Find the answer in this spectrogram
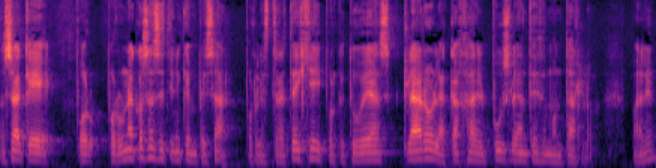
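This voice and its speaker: A man with an unremarkable speaking voice, fairly quick pace and ordinary pitch variation, on a very clean recording with a silent background. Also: medium pitch for a man. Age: 40s. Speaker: guitar teacher and podcast host. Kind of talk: casual monologue.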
